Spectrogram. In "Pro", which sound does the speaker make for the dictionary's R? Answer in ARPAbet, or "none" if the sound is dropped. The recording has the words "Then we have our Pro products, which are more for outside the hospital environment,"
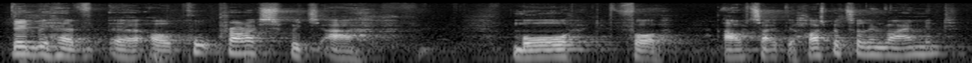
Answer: none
